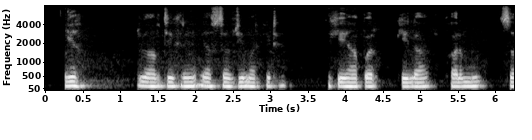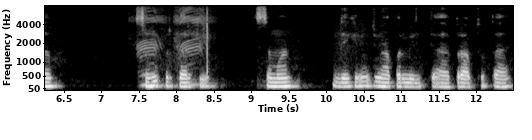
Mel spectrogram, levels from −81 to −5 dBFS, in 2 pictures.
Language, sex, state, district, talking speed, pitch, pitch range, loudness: Hindi, male, Uttar Pradesh, Etah, 140 wpm, 150 Hz, 145-165 Hz, -17 LUFS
